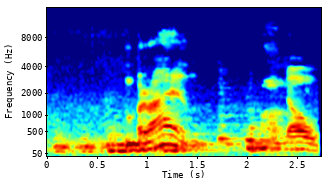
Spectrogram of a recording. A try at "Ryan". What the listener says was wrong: No B.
